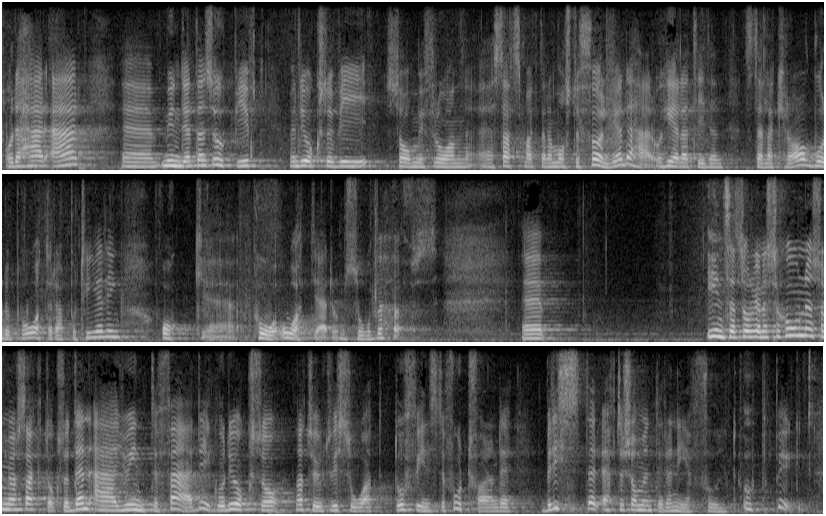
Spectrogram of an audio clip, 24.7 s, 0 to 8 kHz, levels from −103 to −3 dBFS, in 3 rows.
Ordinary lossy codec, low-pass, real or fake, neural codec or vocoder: none; none; real; none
